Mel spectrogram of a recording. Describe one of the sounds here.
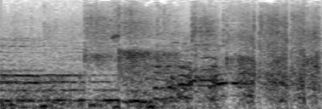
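An audience murmurs and laughs.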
